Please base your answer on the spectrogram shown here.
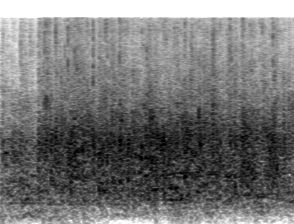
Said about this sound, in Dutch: Het is meestal de helft van de zaal die klapt bij deze opmerking. Nu ook.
